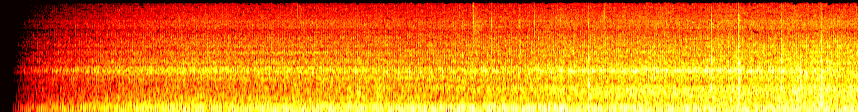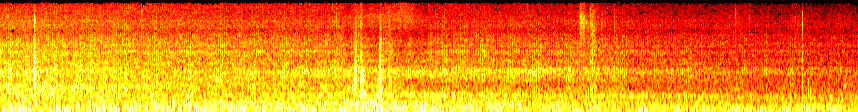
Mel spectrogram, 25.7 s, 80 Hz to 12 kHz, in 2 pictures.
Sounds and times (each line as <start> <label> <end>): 0.2 Land Rover going down hill 25.7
